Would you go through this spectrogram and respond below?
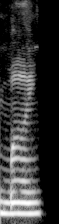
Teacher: Então, se há o encontro de duas vogais, como em mãe, o som de A e o som de I, né? O A nasal, inclusive. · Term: ditongo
